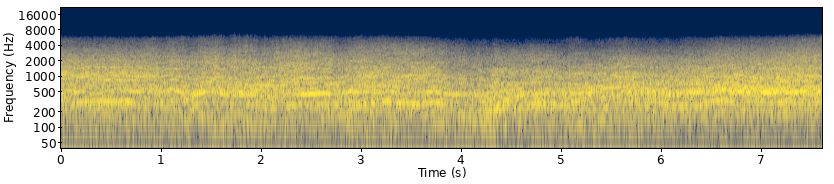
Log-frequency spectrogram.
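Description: Engines of racing vehicles running steadily, several pitches at once, wavering slightly up and down, with a small dip in level about four seconds in.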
